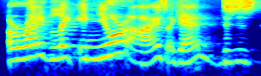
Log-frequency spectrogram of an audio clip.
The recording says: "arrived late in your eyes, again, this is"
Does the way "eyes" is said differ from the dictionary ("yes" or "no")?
no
